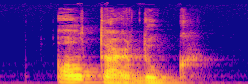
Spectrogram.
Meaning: altar cloth (piece of cloth covering an altar)
- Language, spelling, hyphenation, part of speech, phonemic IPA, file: Dutch, altaardoek, al‧taar‧doek, noun, /ˈɑl.taːrˌduk/, Nl-altaardoek.ogg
